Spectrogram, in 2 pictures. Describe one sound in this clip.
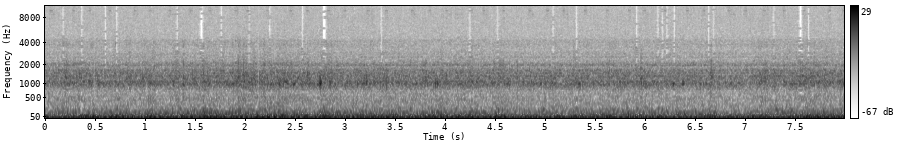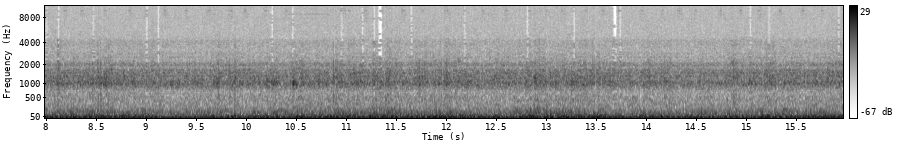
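A car's tyres rumble steadily on a rough gravel road.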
